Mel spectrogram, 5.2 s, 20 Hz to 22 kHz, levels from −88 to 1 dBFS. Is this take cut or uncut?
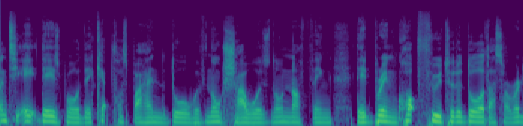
uncut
